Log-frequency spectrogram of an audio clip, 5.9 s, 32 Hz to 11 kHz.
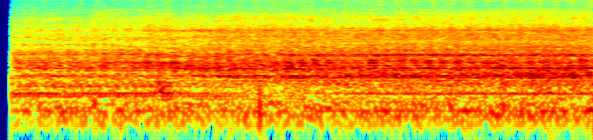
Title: Toyota Camry 02-05 Under Hood Sound !! Is This a normal sound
